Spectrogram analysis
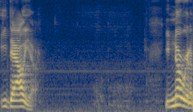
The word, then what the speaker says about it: Idalia: It would be, E. Dalia. It's Idalia.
